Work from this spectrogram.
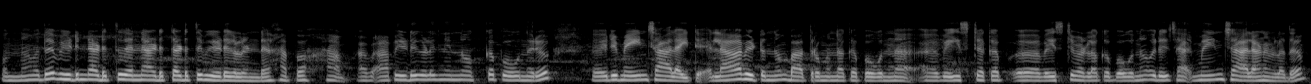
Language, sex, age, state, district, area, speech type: Malayalam, female, 30-45, Kerala, Wayanad, rural, spontaneous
